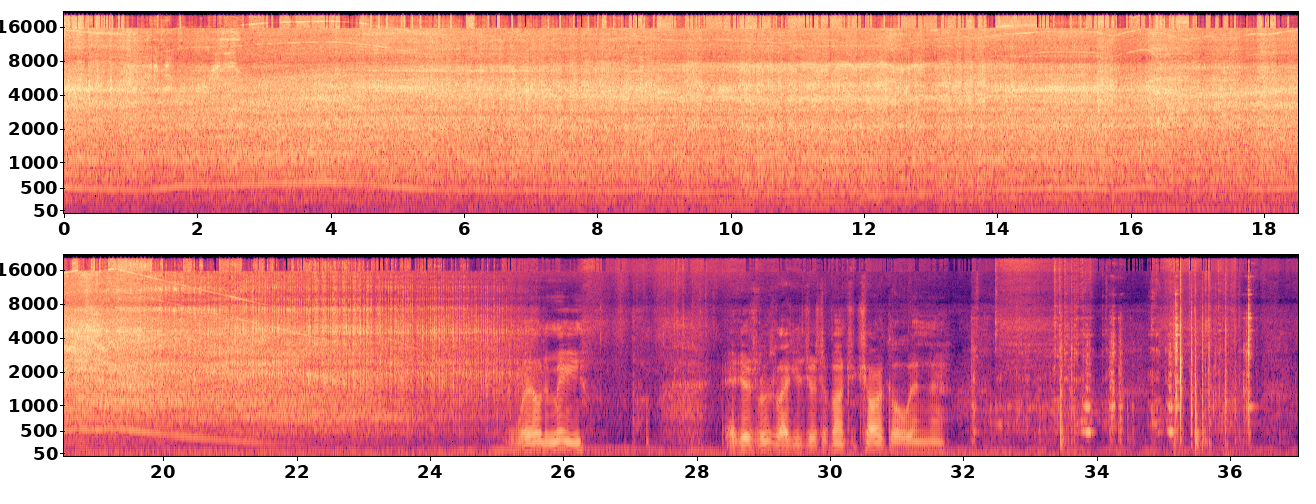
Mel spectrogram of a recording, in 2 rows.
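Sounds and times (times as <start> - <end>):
motor whine: 0.0 - 25.4
power tool cutting plastic: 0.0 - 25.8.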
